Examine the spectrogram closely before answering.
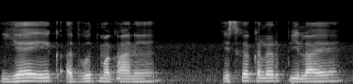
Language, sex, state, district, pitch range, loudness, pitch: Hindi, male, Arunachal Pradesh, Lower Dibang Valley, 140-160 Hz, -15 LUFS, 150 Hz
